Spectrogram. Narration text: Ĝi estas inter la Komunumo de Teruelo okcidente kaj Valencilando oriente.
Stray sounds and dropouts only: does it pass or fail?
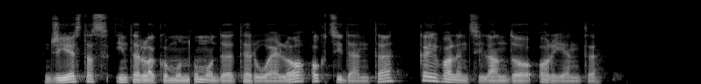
fail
